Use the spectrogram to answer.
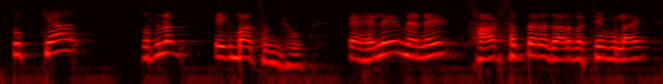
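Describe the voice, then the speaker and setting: A man's voice: sits high, darkish tone. A man with a Haryanvi-flavoured Hindi accent teaching students about exam cut-offs in a conversational, thinking-aloud way.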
